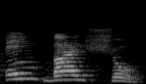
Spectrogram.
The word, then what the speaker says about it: embaixo: A palavra embaixo. Qual é a sílaba tônica dessa palavra? Vai. Por quê? Porque ela é pronunciada com mais estresse.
